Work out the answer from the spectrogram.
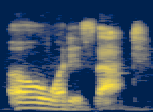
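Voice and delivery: normal talking voice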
